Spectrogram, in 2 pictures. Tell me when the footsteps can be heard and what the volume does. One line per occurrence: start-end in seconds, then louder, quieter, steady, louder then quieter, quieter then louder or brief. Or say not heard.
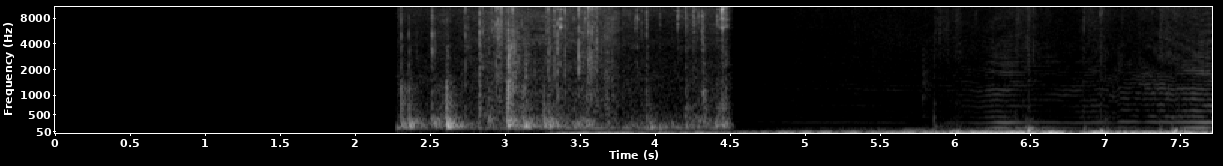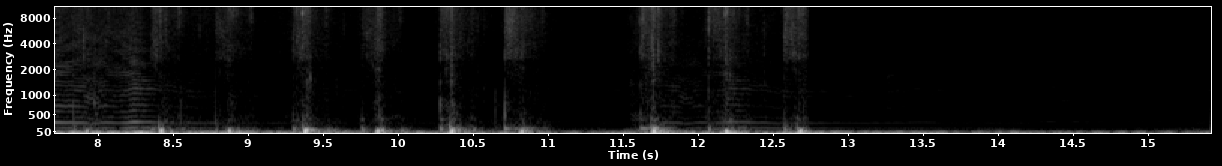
5.8-11.0 louder
11.6-12.8 brief.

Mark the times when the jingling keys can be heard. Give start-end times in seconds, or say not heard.
2.2-4.5.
